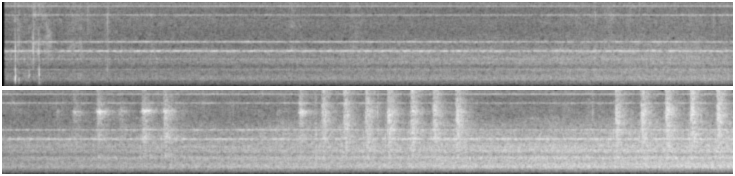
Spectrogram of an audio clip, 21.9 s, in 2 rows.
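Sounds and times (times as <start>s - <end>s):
steady high tone: 0.2s - 21.9s
rumble of wheels on rails: 9.6s - 21.9s.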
